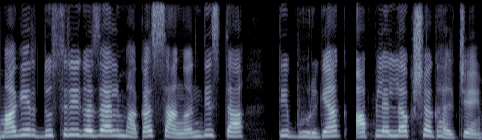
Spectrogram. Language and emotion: Goan Konkani, neutral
